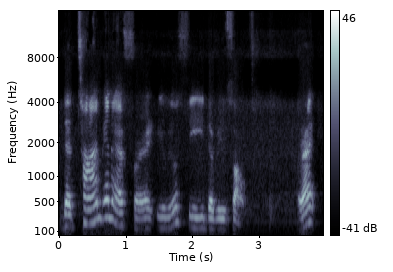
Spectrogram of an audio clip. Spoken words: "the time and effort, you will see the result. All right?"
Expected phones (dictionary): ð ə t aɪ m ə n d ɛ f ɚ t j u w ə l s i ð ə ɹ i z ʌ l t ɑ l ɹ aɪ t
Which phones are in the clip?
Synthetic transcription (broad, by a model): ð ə t aɪ m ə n ɛ f ɚ t j u w ə l s i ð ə ɹ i z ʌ l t ɹ aɪ t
